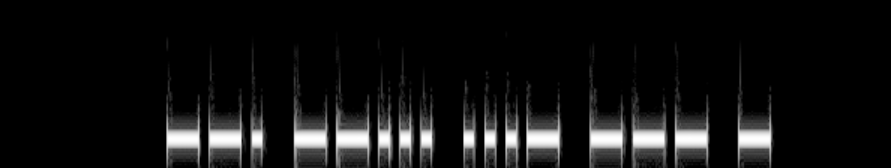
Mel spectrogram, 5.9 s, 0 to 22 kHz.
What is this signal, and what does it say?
Morse code, heard as a keyed tone, about 17 wpm, 700 Hz. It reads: G7VOT
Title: DXCC-100 Call Signs - 5 Characters - 17wpm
